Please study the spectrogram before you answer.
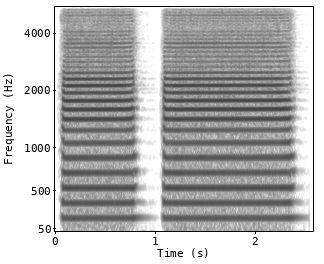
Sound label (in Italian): clacson; rumori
